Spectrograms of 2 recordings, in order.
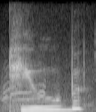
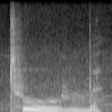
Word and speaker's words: tube: But U is different from some other vowels because there are two different ways to pronounce the long sound. With this word, you can say either tube or tube. Do you hear the difference?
